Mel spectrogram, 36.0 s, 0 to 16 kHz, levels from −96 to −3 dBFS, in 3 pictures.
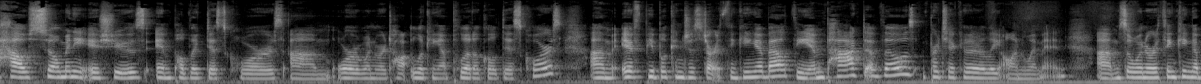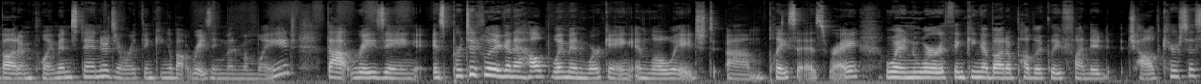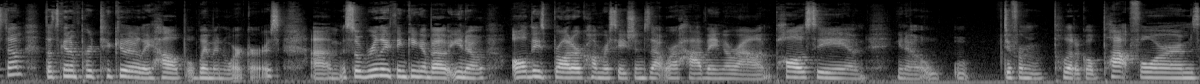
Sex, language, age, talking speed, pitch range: female, English, 10-29, 160 wpm, 180-225 Hz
